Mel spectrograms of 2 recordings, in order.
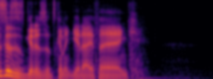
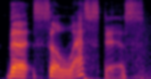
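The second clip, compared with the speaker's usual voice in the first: slow, deliberate Celestus with LES stressed; proud careful pronunciation; careful new stress; much slower than usual. Shown as a demonstration. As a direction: say Celestus slowly, stress on the middle syllable. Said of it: "Look at that amazing pronunciation".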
